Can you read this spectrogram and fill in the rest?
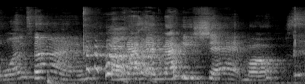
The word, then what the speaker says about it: Shad: It's Shad. Get put some Shad. Why do you give him a short A? That's not his name.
